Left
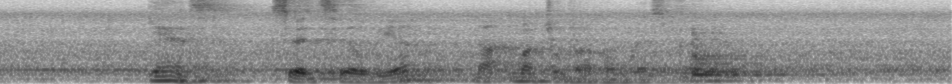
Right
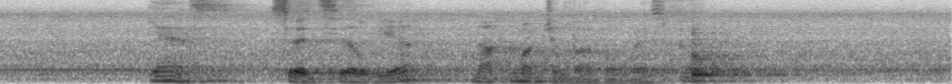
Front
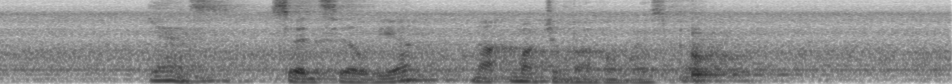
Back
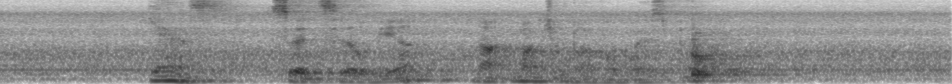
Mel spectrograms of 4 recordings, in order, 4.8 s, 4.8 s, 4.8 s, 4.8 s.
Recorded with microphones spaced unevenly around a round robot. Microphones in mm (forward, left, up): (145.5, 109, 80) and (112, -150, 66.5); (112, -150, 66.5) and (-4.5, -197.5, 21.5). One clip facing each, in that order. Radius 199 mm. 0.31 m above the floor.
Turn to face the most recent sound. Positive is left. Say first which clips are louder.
# right 2 dB, back 1 dB
turn(degrees=-65)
